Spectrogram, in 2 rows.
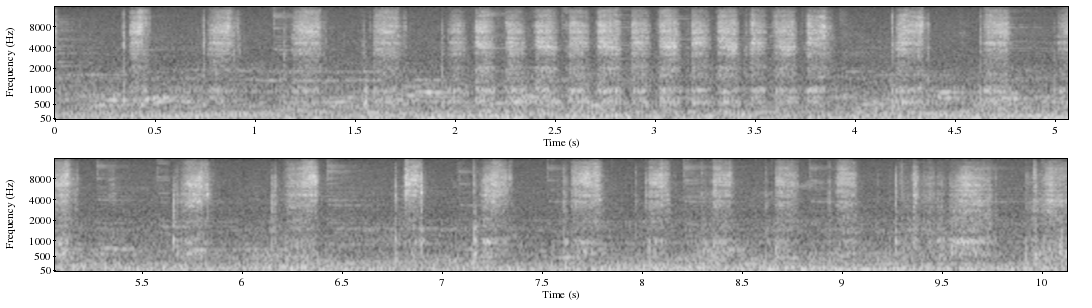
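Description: Fine wet-and-dry abrasive paper (600 grit) being rubbed back and forth by hand over a plastic scooter body panel, in quick regular strokes several a second. It is wet sanding to level dried touch-up marker paint over a scratch.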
